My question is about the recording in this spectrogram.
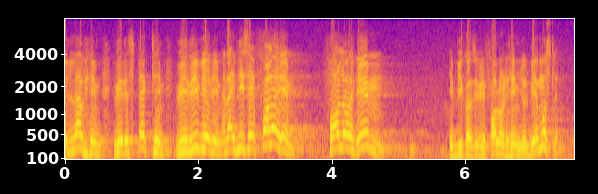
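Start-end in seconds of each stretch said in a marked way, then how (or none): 2.9-5.3 high, drawn-out exhortation; emphatic urging. Retold or imitated. Debater telling opponents what Muslims say, emphatic urging. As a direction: urge it, stretching the second FOLLOW HIM. Urging the other side to follow.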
